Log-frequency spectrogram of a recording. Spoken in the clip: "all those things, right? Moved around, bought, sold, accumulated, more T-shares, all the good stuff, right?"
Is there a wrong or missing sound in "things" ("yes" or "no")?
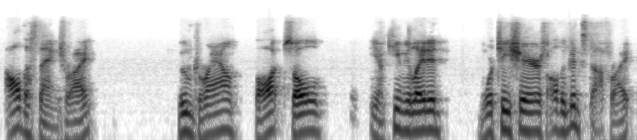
no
